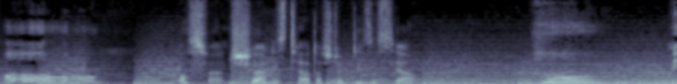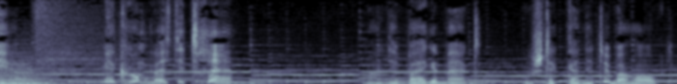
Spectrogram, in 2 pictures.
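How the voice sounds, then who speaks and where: A woman's voice: sits high, takes it slowly, pauses often, loud music behind the voice. A woman playing a gushing, affected queen in an amateur audio drama. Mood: delighted.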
